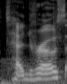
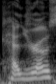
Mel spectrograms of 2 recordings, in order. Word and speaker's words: Tedros: The character's name is Tedros, not Kedros, as I say throughout the review.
